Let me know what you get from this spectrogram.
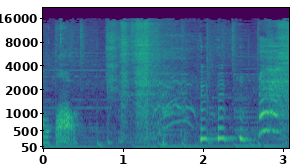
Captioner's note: laughs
